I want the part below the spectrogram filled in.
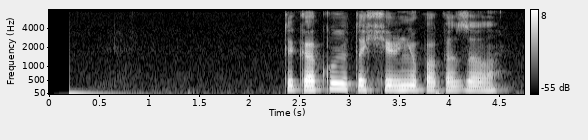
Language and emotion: Russian, neutral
